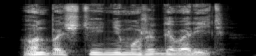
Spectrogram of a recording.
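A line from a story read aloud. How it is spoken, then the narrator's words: Whispered. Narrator (Russian): шепнул Виктор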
